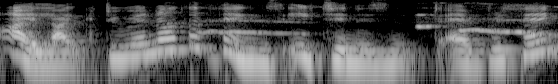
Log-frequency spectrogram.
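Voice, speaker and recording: Using a put-on character voice, a woman with a fairly high pitch moves through very wide pitch swings at a moderate pace. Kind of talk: bedtime story. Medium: read story.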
